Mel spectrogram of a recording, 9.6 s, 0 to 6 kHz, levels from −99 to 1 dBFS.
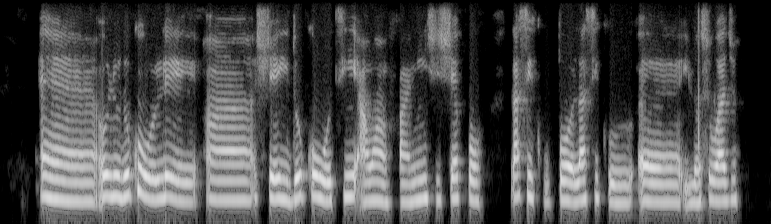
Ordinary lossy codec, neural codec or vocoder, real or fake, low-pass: Opus, 32 kbps; none; real; 5.4 kHz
